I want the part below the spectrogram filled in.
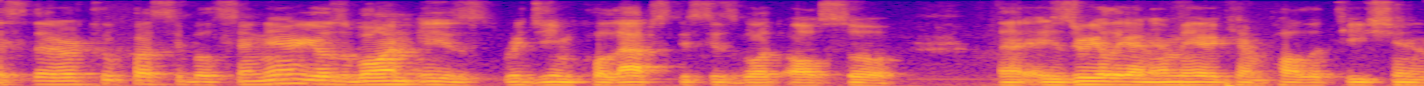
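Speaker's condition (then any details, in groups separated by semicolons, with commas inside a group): No condition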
